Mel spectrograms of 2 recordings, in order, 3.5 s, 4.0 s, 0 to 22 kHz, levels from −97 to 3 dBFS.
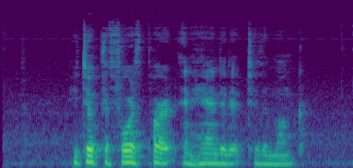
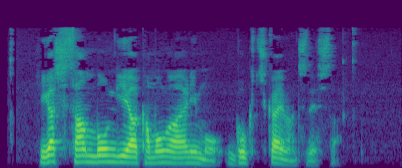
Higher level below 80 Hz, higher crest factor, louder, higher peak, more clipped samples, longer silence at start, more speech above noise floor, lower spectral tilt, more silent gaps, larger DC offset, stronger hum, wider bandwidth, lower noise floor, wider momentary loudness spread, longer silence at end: first, -62 dBFS vs -70 dBFS; about the same, 20 dB vs 20 dB; second, -29 LUFS vs -20 LUFS; second, -10 dBFS vs -2 dBFS; neither; first, 0.75 s vs 0.4 s; about the same, 33 dB vs 35 dB; first, -7.5 dB/octave vs -4.5 dB/octave; neither; neither; neither; about the same, 12 kHz vs 11.5 kHz; first, -61 dBFS vs -55 dBFS; second, 12 LU vs 15 LU; second, 0.5 s vs 0.65 s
